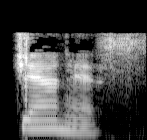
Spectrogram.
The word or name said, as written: janice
